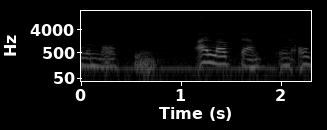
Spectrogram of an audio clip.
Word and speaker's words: Moleskine: I've heard so many different ways to say it. I believe it's moleskina if you're being correct, but I could be wrong there as well.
